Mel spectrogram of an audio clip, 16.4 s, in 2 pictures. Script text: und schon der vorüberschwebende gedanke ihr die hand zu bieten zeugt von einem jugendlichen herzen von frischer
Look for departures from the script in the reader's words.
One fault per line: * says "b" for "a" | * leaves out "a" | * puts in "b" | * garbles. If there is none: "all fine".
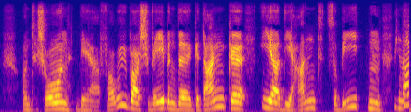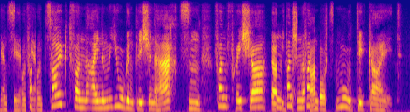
* garbles
* garbles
